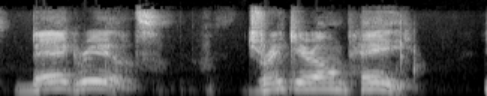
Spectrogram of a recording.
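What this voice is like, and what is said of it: Put-on British accent. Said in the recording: “anything in a British accent.”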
